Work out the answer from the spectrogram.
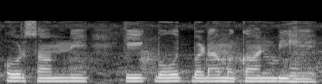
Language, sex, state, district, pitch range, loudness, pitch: Hindi, male, Uttar Pradesh, Saharanpur, 145-150 Hz, -12 LUFS, 150 Hz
